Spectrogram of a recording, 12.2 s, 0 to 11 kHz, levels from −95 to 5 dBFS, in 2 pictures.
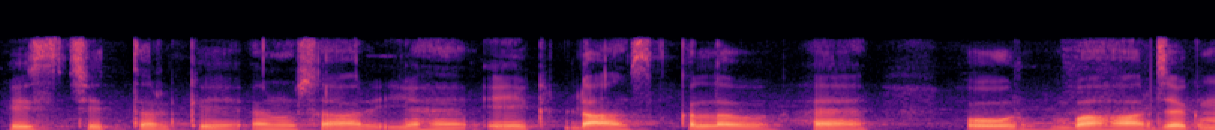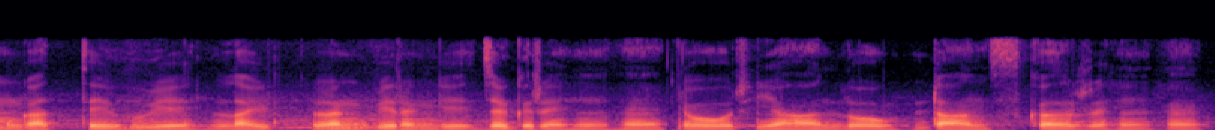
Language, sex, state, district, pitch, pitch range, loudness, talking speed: Hindi, male, Rajasthan, Churu, 105 Hz, 105-110 Hz, -22 LUFS, 130 wpm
